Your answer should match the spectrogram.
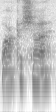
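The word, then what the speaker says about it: Waukesha: so keep me posted I live in wakesha or wakha is actually how you say it but it's spelled like w Au U and then Kesha yeah um I got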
